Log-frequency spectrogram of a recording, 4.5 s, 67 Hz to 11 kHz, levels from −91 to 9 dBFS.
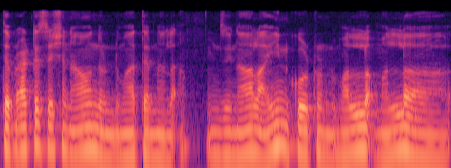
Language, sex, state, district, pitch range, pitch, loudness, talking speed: Tulu, male, Karnataka, Dakshina Kannada, 95-115 Hz, 105 Hz, -17 LUFS, 170 wpm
